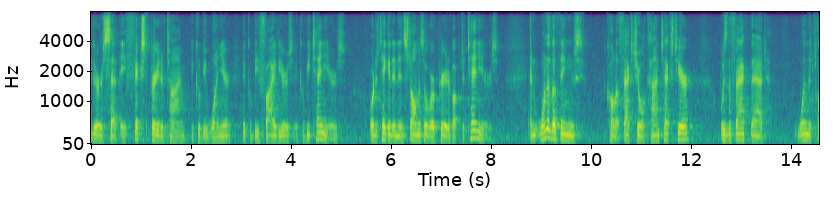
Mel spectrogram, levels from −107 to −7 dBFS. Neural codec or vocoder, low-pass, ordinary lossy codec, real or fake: none; 7.2 kHz; AAC, 48 kbps; real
